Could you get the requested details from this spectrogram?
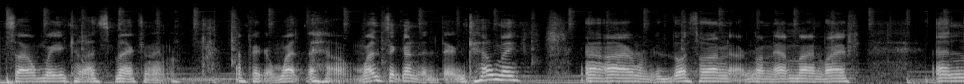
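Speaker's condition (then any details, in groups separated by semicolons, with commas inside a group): ALS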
